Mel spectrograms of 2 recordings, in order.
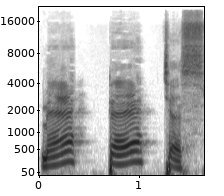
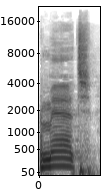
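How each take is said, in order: First: The word is broken into three syllables. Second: The word is said as one syllable. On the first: The speaker calls it wrong. "যারা reading পড়তে না পারে তারা কি বলবো? ... ভাই এটা তো হইল না" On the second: The speaker calls it right. "টি সিজ যেখানে দেখবো সেখানে চ উচ্চারণ করবো"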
